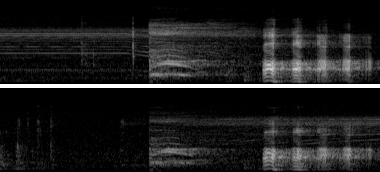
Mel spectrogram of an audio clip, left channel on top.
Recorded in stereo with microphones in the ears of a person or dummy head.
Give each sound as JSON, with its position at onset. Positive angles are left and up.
{"t": 1.5, "sound": "laughter", "side_deg": 50, "distance_m": 0.7}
